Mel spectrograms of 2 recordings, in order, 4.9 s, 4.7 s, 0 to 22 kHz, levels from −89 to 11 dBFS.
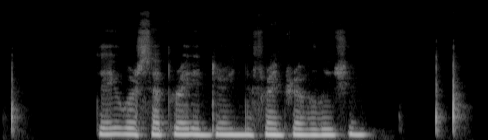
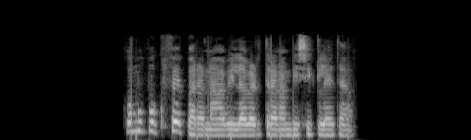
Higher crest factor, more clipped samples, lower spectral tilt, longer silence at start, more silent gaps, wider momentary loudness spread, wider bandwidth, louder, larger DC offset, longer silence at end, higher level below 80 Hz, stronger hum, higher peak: about the same, 14 dB vs 18 dB; neither; first, -9 dB/octave vs -4.5 dB/octave; second, 0.1 s vs 1.25 s; neither; first, 16 LU vs 8 LU; second, 7.2 kHz vs 8.2 kHz; second, -24 LUFS vs -18 LUFS; neither; second, 0.3 s vs 1.2 s; second, -70 dBFS vs -54 dBFS; neither; second, -10 dBFS vs -2 dBFS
